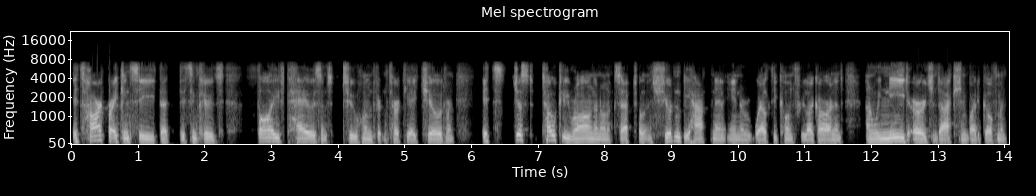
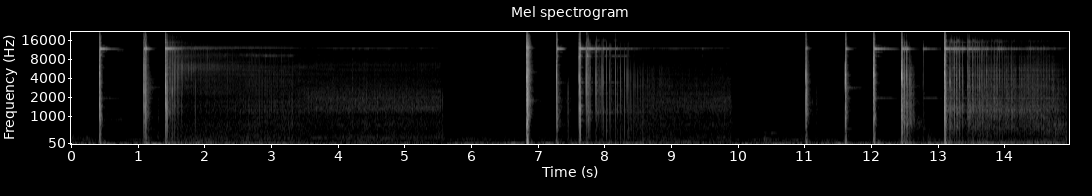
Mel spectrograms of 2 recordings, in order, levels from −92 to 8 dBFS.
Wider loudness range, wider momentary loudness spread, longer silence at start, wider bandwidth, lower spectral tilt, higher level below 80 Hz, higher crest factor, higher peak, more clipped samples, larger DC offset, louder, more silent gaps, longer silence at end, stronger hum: second, 3 LU vs 11 LU; second, 8 LU vs 24 LU; second, 0.05 s vs 0.4 s; second, 7.4 kHz vs over 20 kHz; first, -4 dB/octave vs 2 dB/octave; first, -54 dBFS vs -66 dBFS; second, 16 dB vs 36 dB; second, -6 dBFS vs -2 dBFS; neither; neither; first, -23 LUFS vs -32 LUFS; neither; second, 0.05 s vs 0.95 s; neither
